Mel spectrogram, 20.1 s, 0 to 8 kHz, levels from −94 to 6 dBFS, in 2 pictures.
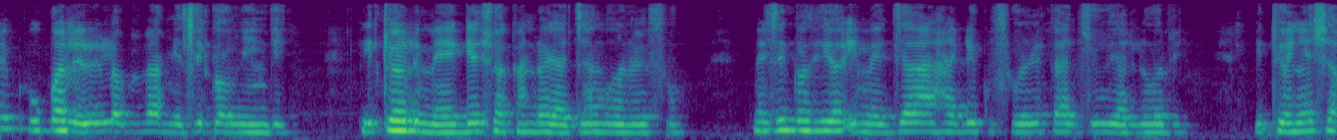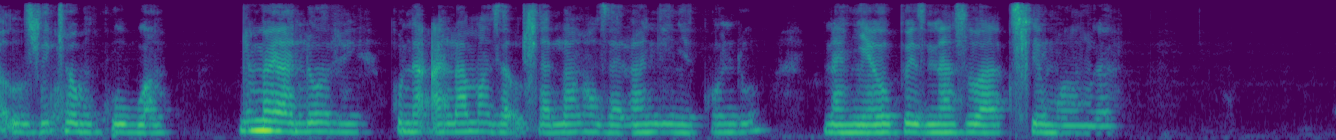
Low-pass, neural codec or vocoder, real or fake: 7.2 kHz; codec, 24 kHz, 3 kbps, HILCodec; fake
